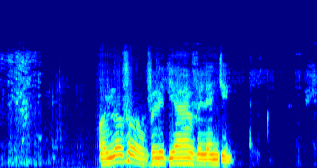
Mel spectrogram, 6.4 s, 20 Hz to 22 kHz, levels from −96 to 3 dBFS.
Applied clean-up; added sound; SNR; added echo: neural separator model SepFormer DNS4.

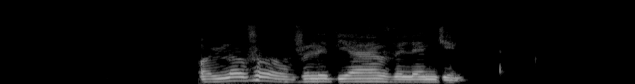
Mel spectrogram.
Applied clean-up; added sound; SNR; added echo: neural mask model DeepFilterNet 3.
